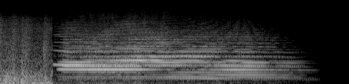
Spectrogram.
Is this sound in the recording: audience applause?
no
